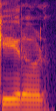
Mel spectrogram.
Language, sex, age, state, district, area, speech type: Gujarati, male, 18-30, Gujarat, Ahmedabad, urban, spontaneous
